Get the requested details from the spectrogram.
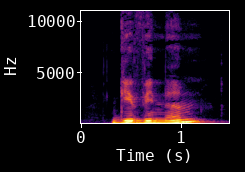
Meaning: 1. to win; to be victorious 2. to win something; to gain 3. to win over; to persuade 4. to win or extract a resource
- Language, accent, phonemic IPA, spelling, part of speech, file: German, Austria, /ɡəˈvɪnən/, gewinnen, verb, De-at-gewinnen.ogg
